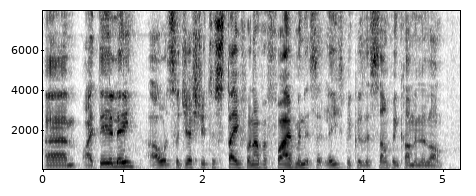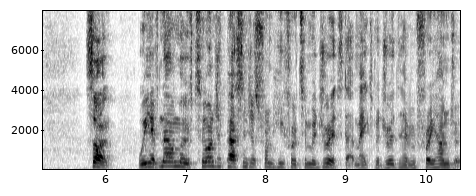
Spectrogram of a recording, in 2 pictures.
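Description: Here is a man with a plain, everyday voice, fairly high in pitch. He talks at a fairly quick pace with ordinary pitch variation. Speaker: lead developer of a flight sim app. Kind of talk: livestream software showcase and Q&A. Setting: livestream without camera. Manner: casual, filler-heavy.

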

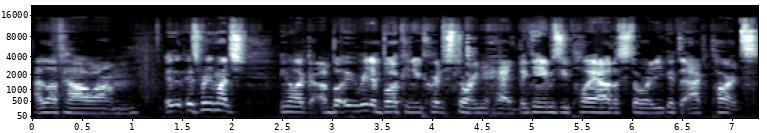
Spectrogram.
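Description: At a fairly quick pace, a man speaks with ordinary pitch variation over light background noise. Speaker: gaming commentator. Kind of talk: casual vlog monologue. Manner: fast talker; lighthearted, upbeat. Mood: relaxed, friendly. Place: home room.

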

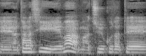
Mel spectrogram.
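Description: This is a man with a fairly high pitch. He talks at a moderate pace. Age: 60s. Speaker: YouTuber. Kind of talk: vlog-style talk on real estate advice. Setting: home. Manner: many filler words, hesitant. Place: home room. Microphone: phone near.

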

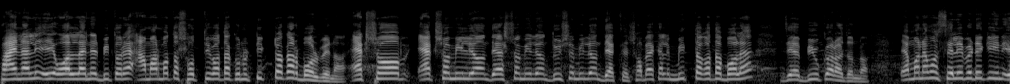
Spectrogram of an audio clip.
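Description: The voice is raised and projected, with a bright, sharp tone and ordinary pitch variation. The sound is dry and close, with no echo. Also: man, extremely high pitch for a man. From Bangladesh, Gazipur. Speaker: TikTok creator. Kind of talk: street interview.

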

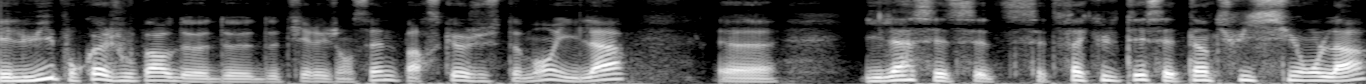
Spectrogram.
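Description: The man's tone is dark and mellow, with lively intonation. His voice sounds dry, with no echo. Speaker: talk show host. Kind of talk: interview. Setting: studio. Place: studio. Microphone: lapel.

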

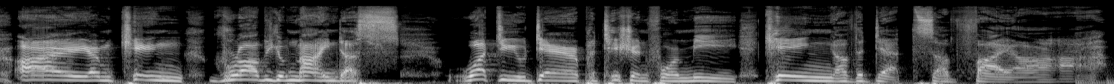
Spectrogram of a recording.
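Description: A man uses a put-on character voice, high in pitch, at a very slow pace. There is light background noise.

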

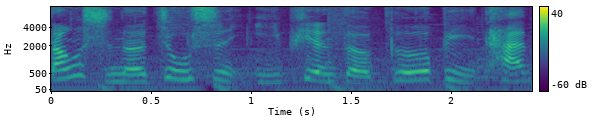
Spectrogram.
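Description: A woman speaks at a moderate pace over clear background music. The sound is dry, with no echo. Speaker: TV news reporter. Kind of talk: news stand-up report. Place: open country.

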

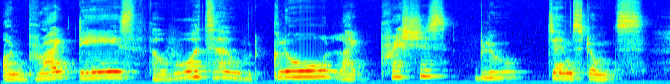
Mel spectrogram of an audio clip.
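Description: A woman talks very slowly. Her pitch variation is ordinary. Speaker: professional storyteller and speech and drama educator. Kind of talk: children's storytelling. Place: home room.

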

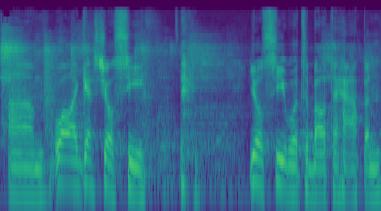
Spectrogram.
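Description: Noticeable background noise runs under the recording. Over it, a man talks with fairly even intonation. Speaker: home renovation channel host. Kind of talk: retrospective voice-over narration.

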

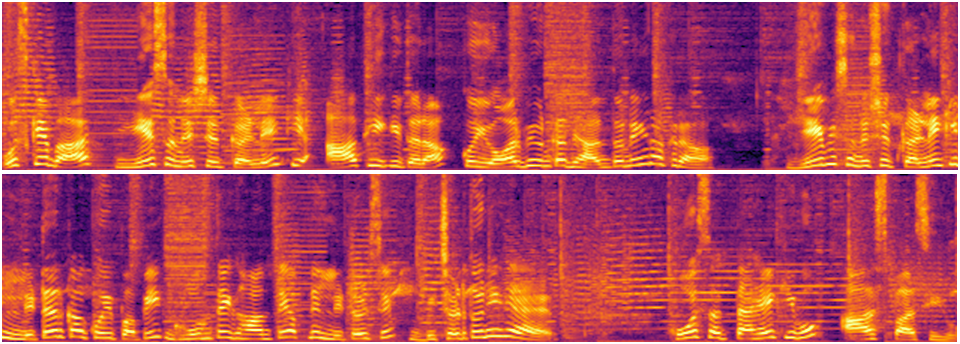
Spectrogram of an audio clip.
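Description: A woman speaks at a moderate pace in an extremely high voice, with faint music in the background and a dry sound with no echo. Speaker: presenter. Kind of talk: tutorial. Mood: warm, earnest. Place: garden.

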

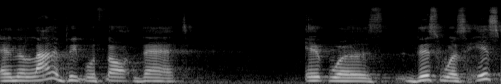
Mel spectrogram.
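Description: Fairly slow pace from a man, ordinary pitch variation throughout. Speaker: pastor. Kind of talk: sermon; casual chat. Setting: church.

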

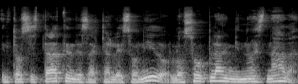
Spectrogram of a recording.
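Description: A man speaks at a moderate pace in a medium pitch, his tone dark and mellow, with ordinary pitch variation. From Bolivia, partly raised in Buenos Aires. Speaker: multi-instrumentalist musician and luthier; guest. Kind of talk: casual interview. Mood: calm, reflective. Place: home room.

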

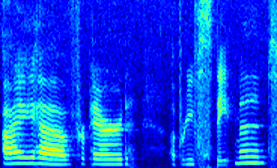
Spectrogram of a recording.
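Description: At a very slow pace, a woman speaks with fairly even intonation. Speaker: artist. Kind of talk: prepared statement in court. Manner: halting. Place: stage. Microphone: headset.

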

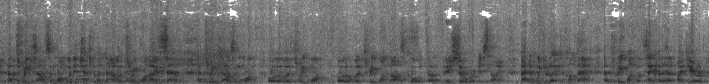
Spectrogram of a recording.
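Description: Amid noticeable background noise and audible room echo, a man speaks at a moderate pace in a fairly low pitch with monotone, flat intonation. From Ireland, county Roscommon. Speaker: livestock auctioneer. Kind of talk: livestock auction calling. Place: market.

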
